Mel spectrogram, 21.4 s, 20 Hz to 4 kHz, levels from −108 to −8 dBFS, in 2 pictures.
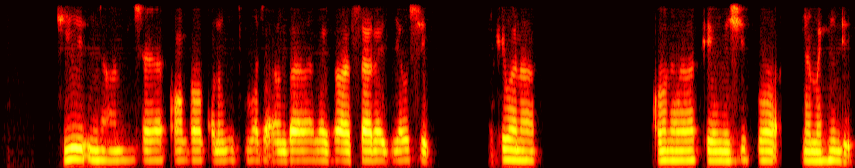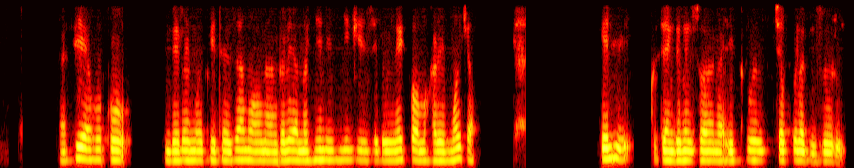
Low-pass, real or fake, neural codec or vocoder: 3.6 kHz; fake; codec, 16 kHz, 2 kbps, FunCodec, trained on Chinese and English, 25 frames a second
